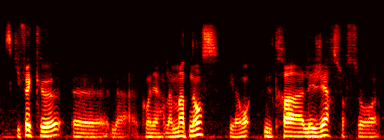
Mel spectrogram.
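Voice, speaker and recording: Chatty male interviewer, mellow voice. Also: medium pitch, moderate pace. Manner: chatty, enthusiastic, informal. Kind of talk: casual interview chat.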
